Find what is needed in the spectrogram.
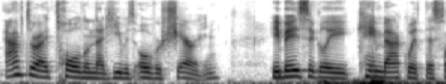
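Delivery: normal talking voice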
